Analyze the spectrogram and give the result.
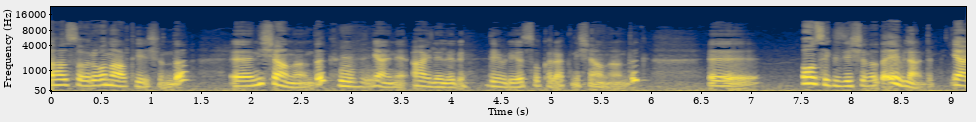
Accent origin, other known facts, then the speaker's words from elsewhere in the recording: Istanbul, Turkey; also born or lived in Tekirdağ / Şarköy; Yaklaşık 10 yaşına kadar da İstanbul'daydım. İstanbul, Tekirdağ, Mürev'de, Şarköy, oralarda geçti çocukluğum.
